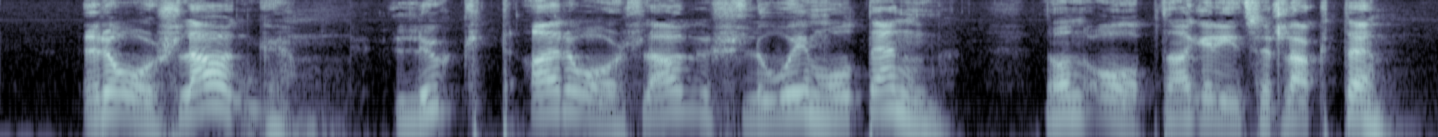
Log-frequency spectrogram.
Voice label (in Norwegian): raslag, Numedalsmål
